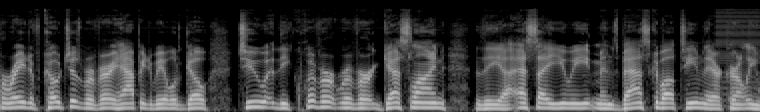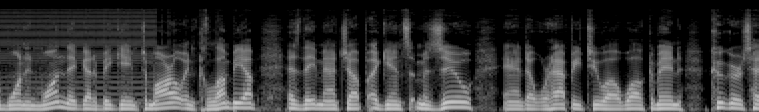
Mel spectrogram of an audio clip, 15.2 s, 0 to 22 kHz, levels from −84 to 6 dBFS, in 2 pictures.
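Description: GSM phone buzz runs from 7.16 to 9.17 s: a nearby 2G phone in a call bursts 217 times a second, and the rectified pulses give a steady, raspy buzz about 26 dB below the speech. GSM signalling bursts follow from 9.21 to 10.05 s, just before "as they match up": with the talker silent, the phone sends only sparse burst groups, heard as faint even ticks with a longer 217 Hz buzz twice a second.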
